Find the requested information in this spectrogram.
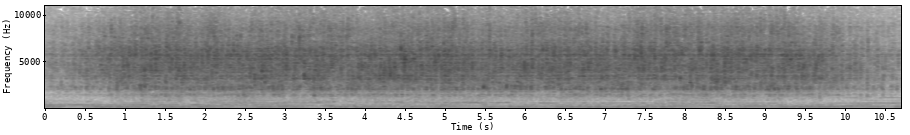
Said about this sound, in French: Rempli d'eau le seau.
